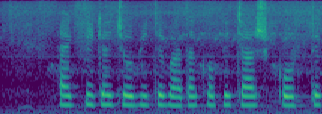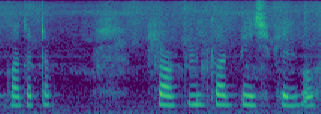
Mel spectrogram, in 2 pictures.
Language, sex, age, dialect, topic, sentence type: Bengali, female, 25-30, Rajbangshi, agriculture, question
